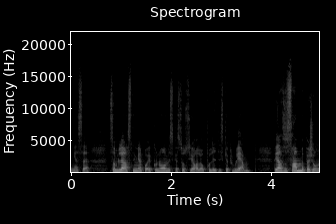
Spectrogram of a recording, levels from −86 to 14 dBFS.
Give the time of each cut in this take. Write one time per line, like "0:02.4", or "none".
0:04.0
